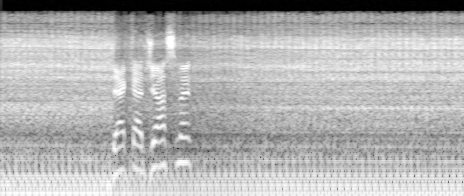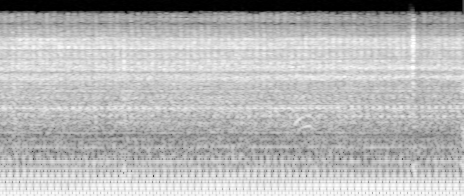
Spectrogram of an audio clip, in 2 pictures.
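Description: Riding lawn mower engine turns over, catches and settles into a steady, loud, close idle drone, with a brief burst of speech early on over the running engine.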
